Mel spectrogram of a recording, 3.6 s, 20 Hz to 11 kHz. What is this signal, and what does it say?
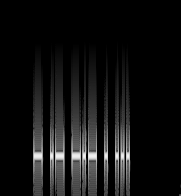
Morse code, heard as a keyed tone, about 22 wpm, 700 Hz. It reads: TAKES
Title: Sentences from Top 1000 Words - Review Part 6 - New Word Drill - 22wpm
